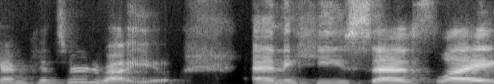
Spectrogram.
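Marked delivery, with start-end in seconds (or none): 0.0-0.8 earnest, caring, soft and calm concern. Retelling what a woman told a man at dinner, acting out genuine concern. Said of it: "She's genuinely like".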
